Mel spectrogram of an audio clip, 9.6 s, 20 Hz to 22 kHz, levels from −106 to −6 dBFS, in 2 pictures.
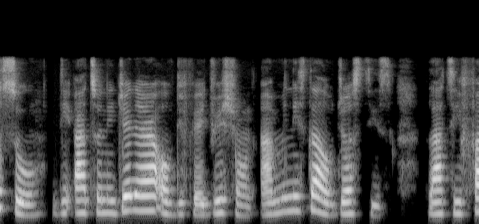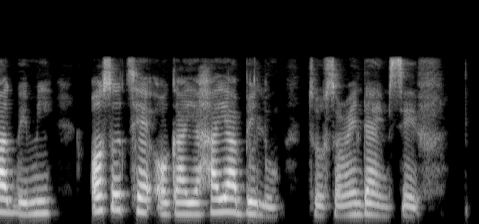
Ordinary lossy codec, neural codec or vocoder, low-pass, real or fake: none; none; none; real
